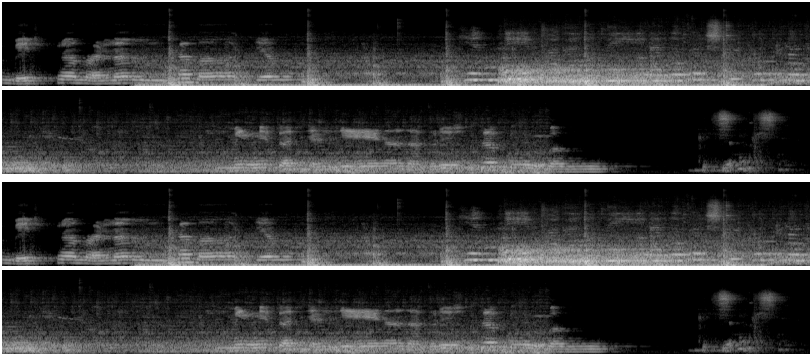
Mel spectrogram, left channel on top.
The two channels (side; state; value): both; identical; correlation 1.00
